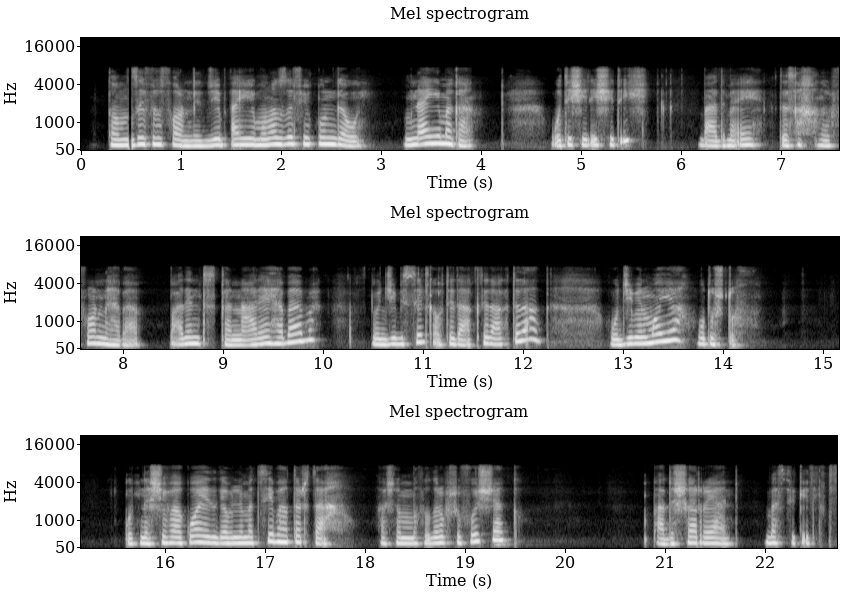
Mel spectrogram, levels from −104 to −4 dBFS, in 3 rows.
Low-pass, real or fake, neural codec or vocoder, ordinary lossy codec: 7.2 kHz; real; none; none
